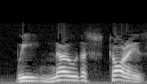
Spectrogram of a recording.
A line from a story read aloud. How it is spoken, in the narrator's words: the decider said sharply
